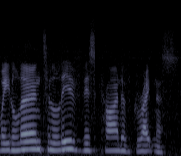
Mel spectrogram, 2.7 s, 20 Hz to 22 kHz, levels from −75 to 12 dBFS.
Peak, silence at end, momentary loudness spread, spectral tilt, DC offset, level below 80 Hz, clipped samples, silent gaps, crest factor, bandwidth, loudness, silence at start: -18 dBFS; 0 s; 11 LU; -5.5 dB/octave; under 0.1%; -74 dBFS; under 0.1%; none; 18 dB; 19 kHz; -35 LUFS; 0 s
